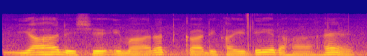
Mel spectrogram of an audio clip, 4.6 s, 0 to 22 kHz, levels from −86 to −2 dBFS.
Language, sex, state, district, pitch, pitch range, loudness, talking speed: Hindi, male, Uttar Pradesh, Lucknow, 125 Hz, 120-145 Hz, -15 LUFS, 105 wpm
